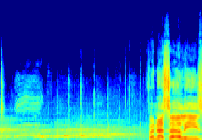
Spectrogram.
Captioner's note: audience cheering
